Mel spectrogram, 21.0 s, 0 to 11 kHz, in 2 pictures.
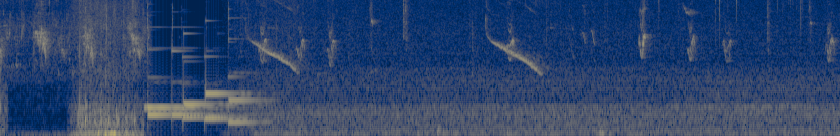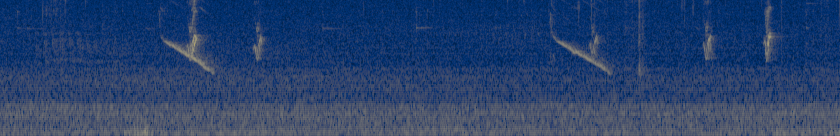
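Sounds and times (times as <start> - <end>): high bird chirps: 2.9 - 4.2.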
